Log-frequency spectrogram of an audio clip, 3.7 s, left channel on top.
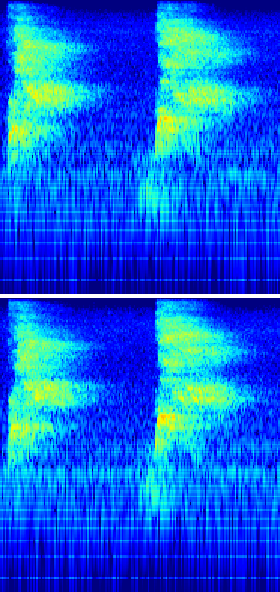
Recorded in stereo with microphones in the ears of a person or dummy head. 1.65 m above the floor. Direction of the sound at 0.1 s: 45° left (ahead or behind).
